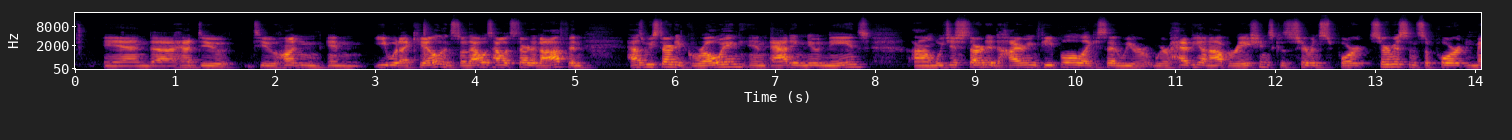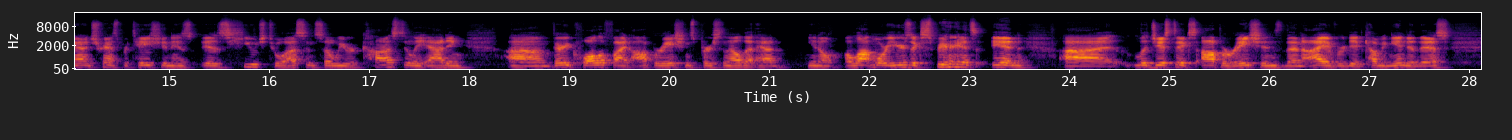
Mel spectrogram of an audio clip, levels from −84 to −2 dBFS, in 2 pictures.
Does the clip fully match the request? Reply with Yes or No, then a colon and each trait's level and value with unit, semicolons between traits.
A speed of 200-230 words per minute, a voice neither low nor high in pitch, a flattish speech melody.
No: average, 190 wpm; medium, 145 Hz; narrow, 2.3 semitones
